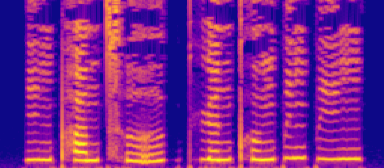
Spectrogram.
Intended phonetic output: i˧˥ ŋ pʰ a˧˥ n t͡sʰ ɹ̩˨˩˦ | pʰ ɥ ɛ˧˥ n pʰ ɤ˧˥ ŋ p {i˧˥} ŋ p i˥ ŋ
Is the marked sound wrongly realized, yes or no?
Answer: yes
